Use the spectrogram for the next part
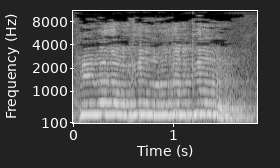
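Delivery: high, hammed-up alarm; mock panicked friend. Retelling the arrested friend's cry about the gun, high and mock-alarmed. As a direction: imitate the friend pointing at the gun. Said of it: "And he like".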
